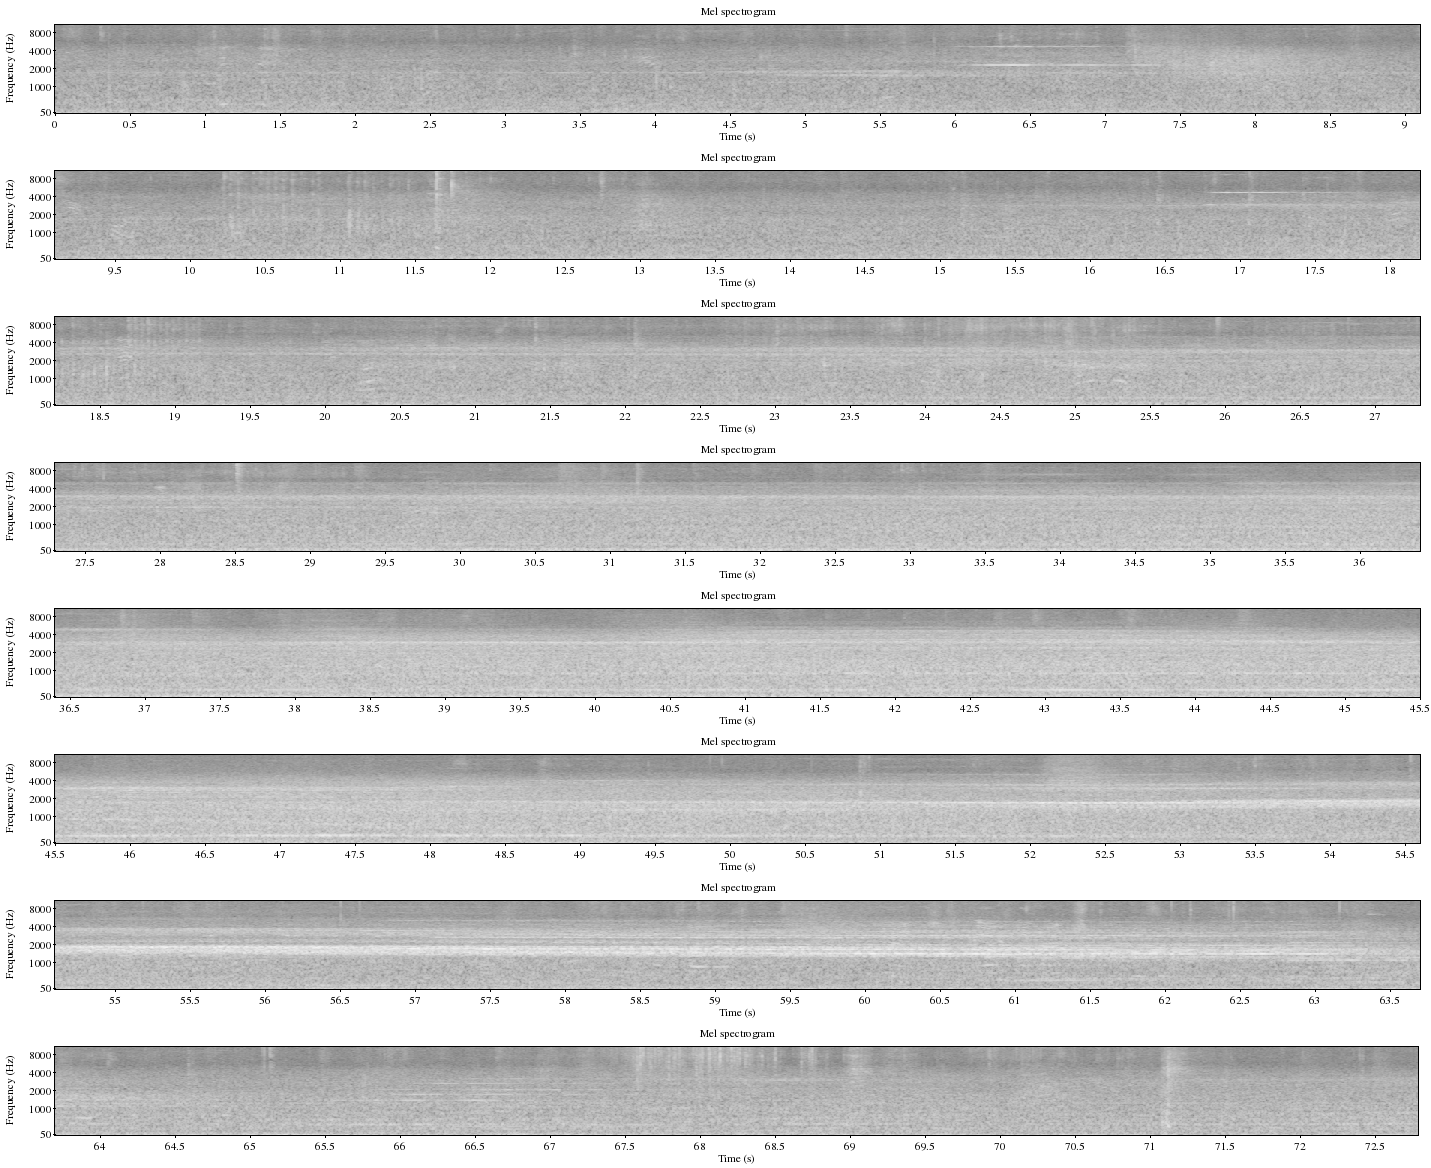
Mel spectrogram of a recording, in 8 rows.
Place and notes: {"title": "berlin main station, hall - berlin, main station, hall", "date": "2009-05-25 10:28:00", "description": "soundmap d: social ambiences/ listen to the people - in & outdoor nearfield recordings", "latitude": "52.53", "longitude": "13.37", "altitude": "27", "timezone": "Europe/Berlin"}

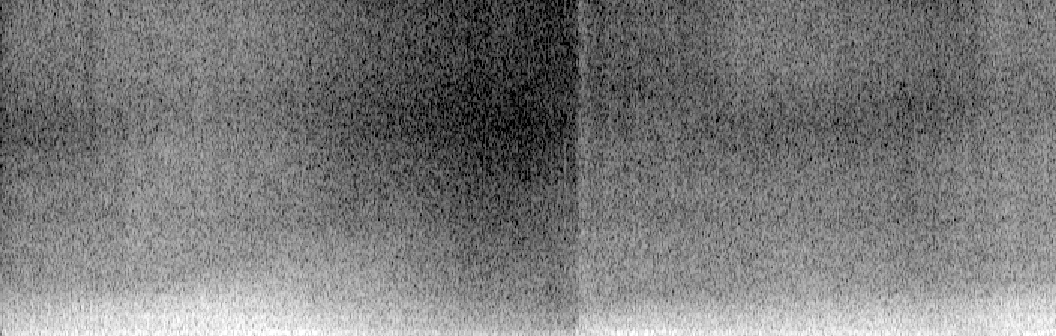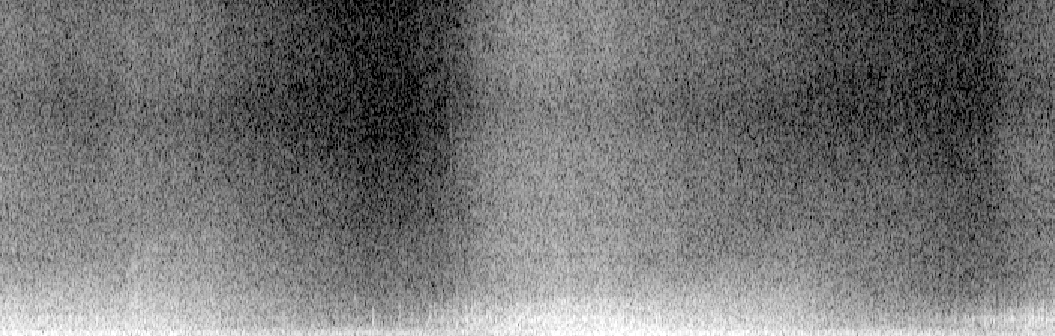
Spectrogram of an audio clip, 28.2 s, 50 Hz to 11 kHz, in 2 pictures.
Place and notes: {"title": "南田海岸親水公園, 達仁鄉南田二號橋 - Waves and Rolling stones", "date": "2018-04-23 14:43:00", "description": "Waves, Rolling stones\nZoom H2n MS+XY", "latitude": "22.28", "longitude": "120.89", "altitude": "1", "timezone": "Asia/Taipei"}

